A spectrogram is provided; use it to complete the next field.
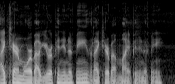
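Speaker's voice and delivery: usual speaking voice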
